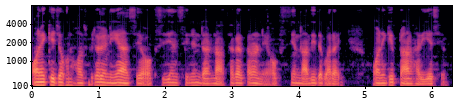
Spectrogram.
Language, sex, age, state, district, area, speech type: Bengali, male, 60+, West Bengal, Nadia, rural, spontaneous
